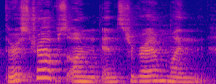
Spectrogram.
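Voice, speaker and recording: A woman's voice: medium pitch, sing-song, measured pace. A young woman in her twenties co-hosting a casual podcast, mostly adding short reactions and joking asides. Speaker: podcast co-host. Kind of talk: casual chat.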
